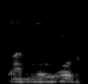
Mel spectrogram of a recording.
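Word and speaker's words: وَنُذُرِ: Alasannya Karena sebelum ro yang diwakafkan ada huruf berharokat domah. ya, ada domah di sini. Wanuzur, tebal ya, bacanya juga dirasakan dia tebal, tidak tipis.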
